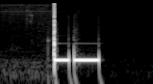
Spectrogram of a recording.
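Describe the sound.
A telephone busy signal follows a dropped radio call-in line: a sharp click, then two loud, steady, mid-pitched tone bursts with the second one longer, followed by silence.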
